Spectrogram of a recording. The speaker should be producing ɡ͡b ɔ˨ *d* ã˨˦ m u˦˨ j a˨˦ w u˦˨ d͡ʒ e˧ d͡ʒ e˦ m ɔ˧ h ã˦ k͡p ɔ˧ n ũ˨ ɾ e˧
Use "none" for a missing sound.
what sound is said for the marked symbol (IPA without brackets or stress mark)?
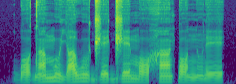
d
